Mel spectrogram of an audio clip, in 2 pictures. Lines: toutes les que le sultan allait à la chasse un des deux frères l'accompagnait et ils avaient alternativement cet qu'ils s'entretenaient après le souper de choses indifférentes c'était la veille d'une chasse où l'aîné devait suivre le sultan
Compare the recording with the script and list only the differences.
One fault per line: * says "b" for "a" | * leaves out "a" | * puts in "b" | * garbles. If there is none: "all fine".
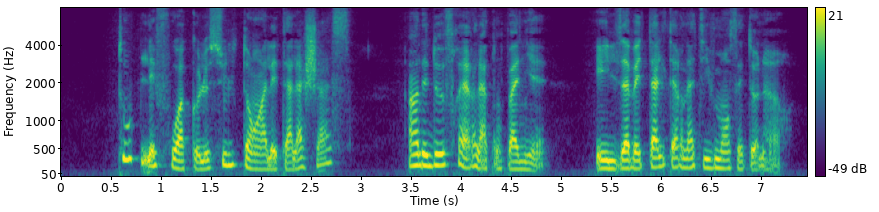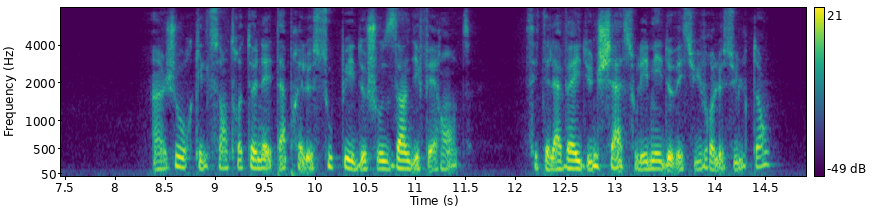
* puts in "fois"
* puts in "honneur un jour"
